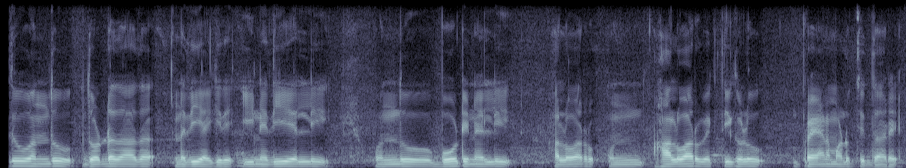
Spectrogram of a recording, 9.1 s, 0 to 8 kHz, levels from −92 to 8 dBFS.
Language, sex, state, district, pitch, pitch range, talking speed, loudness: Kannada, male, Karnataka, Koppal, 105 Hz, 100-110 Hz, 95 wpm, -18 LUFS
